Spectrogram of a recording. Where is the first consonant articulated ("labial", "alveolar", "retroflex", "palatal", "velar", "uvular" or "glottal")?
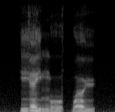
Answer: palatal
